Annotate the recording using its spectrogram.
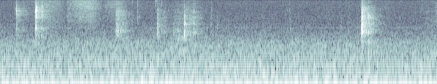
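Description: A few small, sharp clicks of pliers and plastic as wires are worked out of a telephone socket's IDC terminals, over a steady low hum.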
